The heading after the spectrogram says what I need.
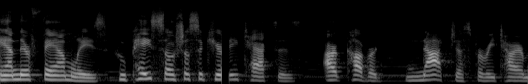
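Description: At 2.21 s the sound drops out for about 80 ms, then returns duller and slightly quieter, with nothing above 7.6 kHz and a faint new noise floor. This is likely an input switched to a poorer device. The gap and changed background distinguish it from a simple filter change.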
